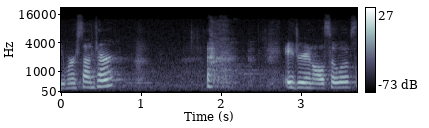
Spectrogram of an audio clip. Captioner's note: laughter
